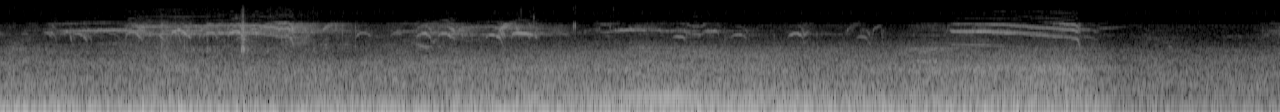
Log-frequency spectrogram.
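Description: Small birds chirping and twittering repeatedly, short high calls one after another, over a steady outdoor background noise. A faint low hum runs through the middle.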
